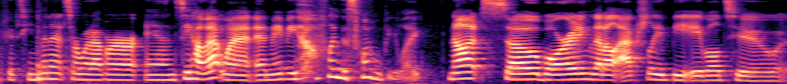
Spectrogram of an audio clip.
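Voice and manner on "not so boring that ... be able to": normal talking voice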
